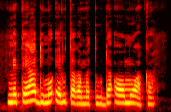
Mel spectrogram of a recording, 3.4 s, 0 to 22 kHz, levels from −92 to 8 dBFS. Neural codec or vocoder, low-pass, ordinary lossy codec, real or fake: none; none; none; real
